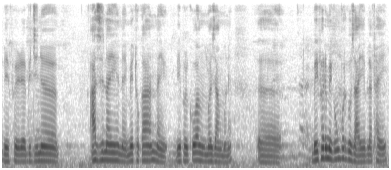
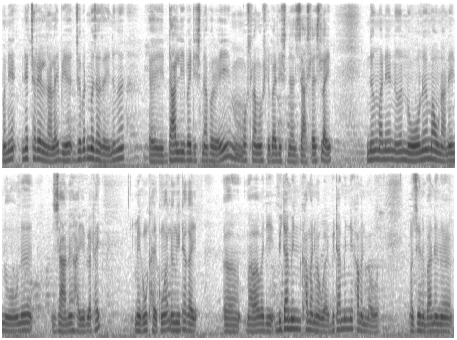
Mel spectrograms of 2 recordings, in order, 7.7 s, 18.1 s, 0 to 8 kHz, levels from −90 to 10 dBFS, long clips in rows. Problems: none marked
